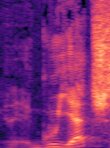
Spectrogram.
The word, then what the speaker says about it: Gooyatsh: Alors c'est gouyatch. ça s'écrit G-O-O-Y-A-T-S-H. Ça s'écrit pas du tout comme ça se prononce du coup.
